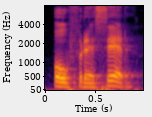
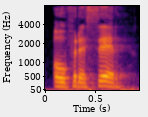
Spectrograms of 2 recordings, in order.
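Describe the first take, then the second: The two takes are said the same way.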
